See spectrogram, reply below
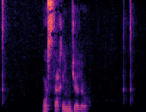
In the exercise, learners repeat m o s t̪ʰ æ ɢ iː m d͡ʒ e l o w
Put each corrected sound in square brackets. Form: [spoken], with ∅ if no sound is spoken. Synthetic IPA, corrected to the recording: m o s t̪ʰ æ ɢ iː m d͡ʒ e l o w

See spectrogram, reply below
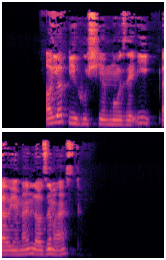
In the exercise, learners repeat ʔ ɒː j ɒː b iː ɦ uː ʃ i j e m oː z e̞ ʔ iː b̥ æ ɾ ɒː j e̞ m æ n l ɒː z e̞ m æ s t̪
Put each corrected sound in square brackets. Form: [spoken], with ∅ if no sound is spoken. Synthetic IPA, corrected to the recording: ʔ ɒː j ɒː b iː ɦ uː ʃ i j e m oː z e̞ ʔ iː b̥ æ ɾ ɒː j e̞ m æ n l ɒː z e̞ m æ s t̪

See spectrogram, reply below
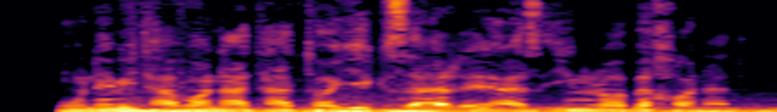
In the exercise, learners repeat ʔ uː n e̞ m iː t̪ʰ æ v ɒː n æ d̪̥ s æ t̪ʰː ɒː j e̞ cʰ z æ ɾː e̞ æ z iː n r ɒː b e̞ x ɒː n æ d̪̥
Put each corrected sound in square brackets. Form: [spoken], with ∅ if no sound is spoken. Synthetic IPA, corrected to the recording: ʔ uː n e̞ m iː t̪ʰ æ v ɒː n æ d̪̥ [h] æ t̪ʰː ɒː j e̞ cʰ z æ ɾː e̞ æ z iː n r ɒː b e̞ x ɒː n æ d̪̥

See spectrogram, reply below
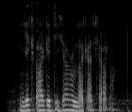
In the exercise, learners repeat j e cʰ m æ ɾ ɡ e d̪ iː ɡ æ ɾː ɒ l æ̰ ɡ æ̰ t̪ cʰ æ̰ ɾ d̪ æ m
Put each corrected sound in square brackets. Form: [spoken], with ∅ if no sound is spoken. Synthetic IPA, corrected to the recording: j e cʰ [b] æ ɾ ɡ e d̪ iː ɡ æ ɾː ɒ l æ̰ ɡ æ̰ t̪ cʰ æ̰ ɾ d̪ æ m

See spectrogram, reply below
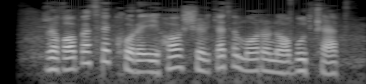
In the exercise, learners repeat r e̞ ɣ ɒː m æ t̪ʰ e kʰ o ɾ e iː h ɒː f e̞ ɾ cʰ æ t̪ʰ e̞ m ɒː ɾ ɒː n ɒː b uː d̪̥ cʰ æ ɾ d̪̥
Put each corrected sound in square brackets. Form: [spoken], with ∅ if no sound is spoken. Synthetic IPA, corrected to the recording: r e̞ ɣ ɒː [b] æ t̪ʰ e kʰ o ɾ e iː h ɒː [ʃ] e̞ ɾ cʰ æ t̪ʰ e̞ m ɒː ɾ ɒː n ɒː b uː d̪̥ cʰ æ ɾ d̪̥

